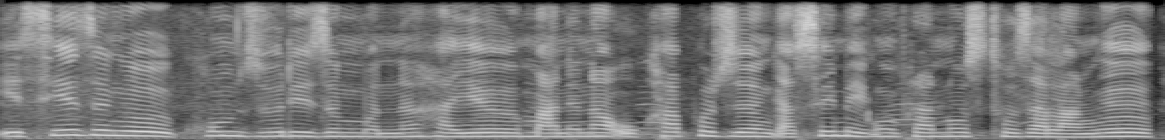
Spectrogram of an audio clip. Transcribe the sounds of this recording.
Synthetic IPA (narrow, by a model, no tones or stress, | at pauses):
esezɯŋɯkʰɔmzuɾizɯŋmɯnːɯɦajɯmanɯnaʔɔkʰapʰɯɾzɯŋɡasɯjmejɡɔŋpʰɾanɔstʰɔzalaŋɯ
